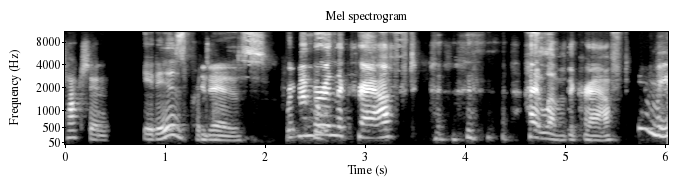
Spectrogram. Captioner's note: giggles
